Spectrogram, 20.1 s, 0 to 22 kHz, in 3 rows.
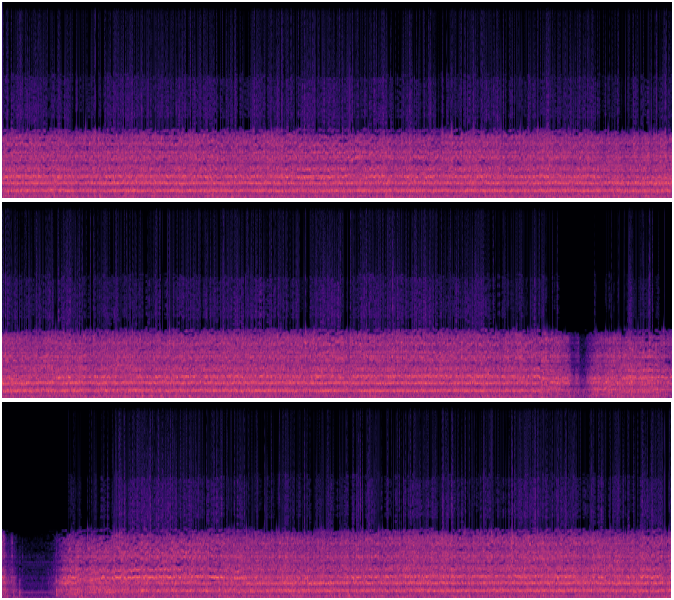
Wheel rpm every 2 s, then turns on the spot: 230, 230, 230, 220, 240, 230, 100, 170, 220, 230.
none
